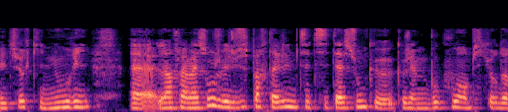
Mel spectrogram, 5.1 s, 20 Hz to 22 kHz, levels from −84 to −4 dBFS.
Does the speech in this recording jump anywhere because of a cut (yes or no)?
no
